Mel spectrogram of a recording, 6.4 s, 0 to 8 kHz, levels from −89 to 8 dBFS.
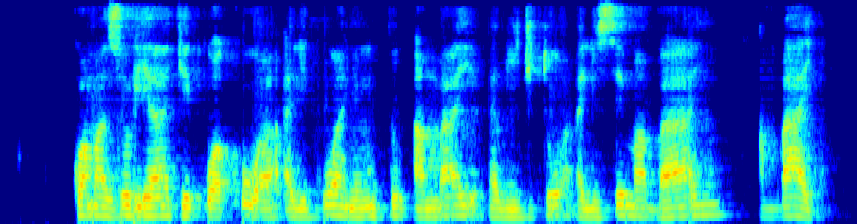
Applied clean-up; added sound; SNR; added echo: neural mask model DeepFilterNet 3.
